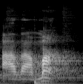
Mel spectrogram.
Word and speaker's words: Adamá: La palabra se dice Adamá.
